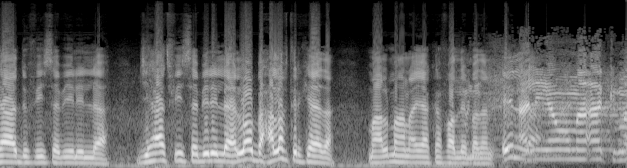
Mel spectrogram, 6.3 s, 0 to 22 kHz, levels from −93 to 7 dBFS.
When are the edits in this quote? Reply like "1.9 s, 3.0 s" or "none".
5.2 s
